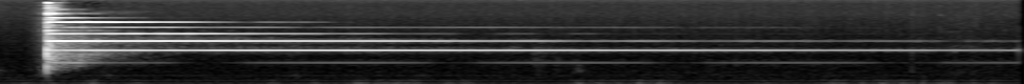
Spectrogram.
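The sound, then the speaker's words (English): A bell is struck once, and its bright, clear tone rings on, fading slowly over about five seconds. No one speaks. “And we ring a bell and hear that bell in solidarity with all those who have suffered that violence.”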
